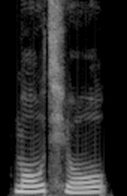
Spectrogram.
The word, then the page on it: 谋求: móu qiú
